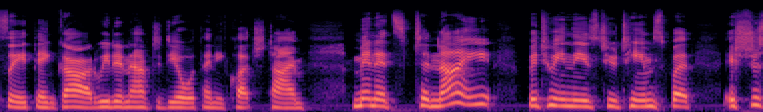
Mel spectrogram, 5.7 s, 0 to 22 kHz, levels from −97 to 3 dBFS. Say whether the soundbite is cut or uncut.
uncut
